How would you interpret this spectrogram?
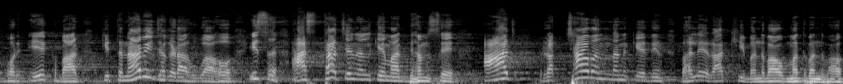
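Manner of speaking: ordinary talk, nothing marked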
